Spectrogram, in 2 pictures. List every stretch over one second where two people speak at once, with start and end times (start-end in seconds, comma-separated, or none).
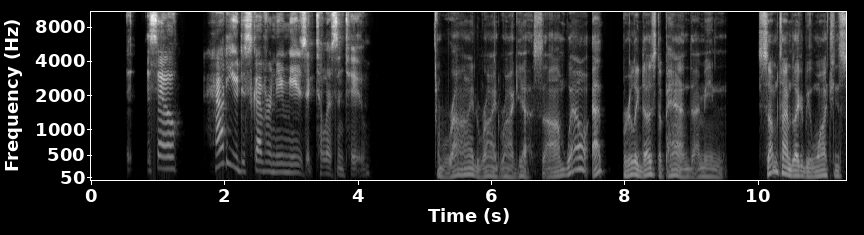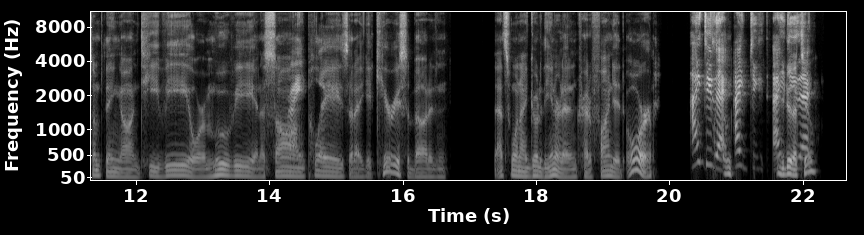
none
